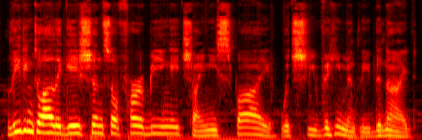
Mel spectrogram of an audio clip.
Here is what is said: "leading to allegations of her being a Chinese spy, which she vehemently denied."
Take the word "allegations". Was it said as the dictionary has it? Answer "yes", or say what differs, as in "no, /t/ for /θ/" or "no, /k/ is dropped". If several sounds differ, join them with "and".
no, /s/ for /z/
